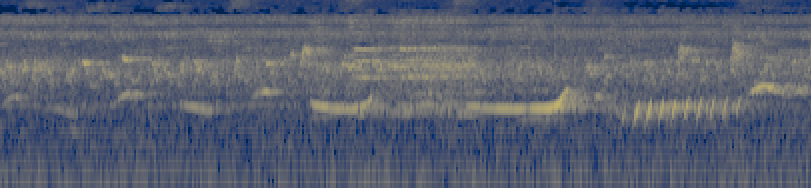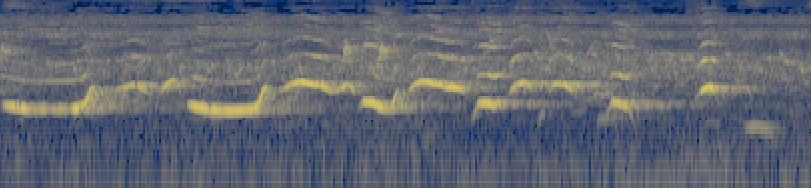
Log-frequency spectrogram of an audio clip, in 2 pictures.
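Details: A gibbon in a tree gives a run of rising, swooping hoots that repeat faster and grow louder, each note sliding upward and ending in a bright peak, with a faint insect drone underneath.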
